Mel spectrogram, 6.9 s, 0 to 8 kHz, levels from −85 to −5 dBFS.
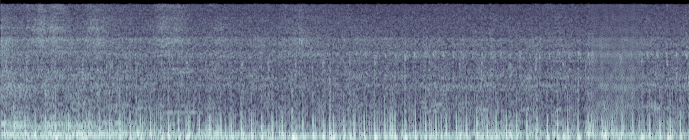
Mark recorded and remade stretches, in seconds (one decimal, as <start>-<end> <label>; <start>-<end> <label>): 0.0-5.9 recorded; 5.9-6.4 remade; 6.4-6.9 recorded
